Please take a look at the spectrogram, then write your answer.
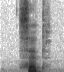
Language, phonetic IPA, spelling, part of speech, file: Polish, [sɛt], set, noun, LL-Q809 (pol)-set.wav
